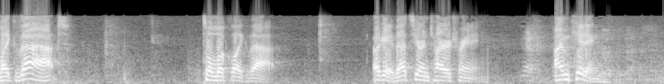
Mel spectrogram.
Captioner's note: laugh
